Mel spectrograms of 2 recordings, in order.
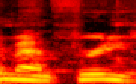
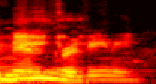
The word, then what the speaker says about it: Manfredini: I will say this: Henry Manfredi's music is just fucking. Who? awesome. Henry Manfredi or Freedy or whatever his fucking name is. Harry How do you say it? Manfredini. Harry Man- Harry Manfredini.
